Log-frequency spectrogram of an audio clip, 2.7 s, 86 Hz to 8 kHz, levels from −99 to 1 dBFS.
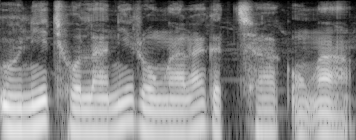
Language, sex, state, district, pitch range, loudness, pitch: Garo, male, Meghalaya, South Garo Hills, 110-130 Hz, -17 LUFS, 115 Hz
